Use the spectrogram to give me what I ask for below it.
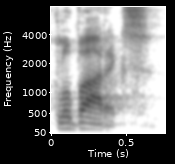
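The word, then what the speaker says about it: Globotics: title because most people it's pronounced globe addicts can we try that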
